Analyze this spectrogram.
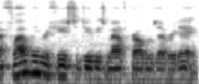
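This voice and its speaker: A man speaks at a fairly quick pace. Light background noise can be heard. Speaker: YouTube channel host reading a book aloud. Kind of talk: reading aloud, diary reading. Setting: home-made video, amateur recording. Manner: conversational, casual commentary between readings, with filler words; plain, steady, unpracticed reading pace with hesitations and stumbles. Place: home room. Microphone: webcam.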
